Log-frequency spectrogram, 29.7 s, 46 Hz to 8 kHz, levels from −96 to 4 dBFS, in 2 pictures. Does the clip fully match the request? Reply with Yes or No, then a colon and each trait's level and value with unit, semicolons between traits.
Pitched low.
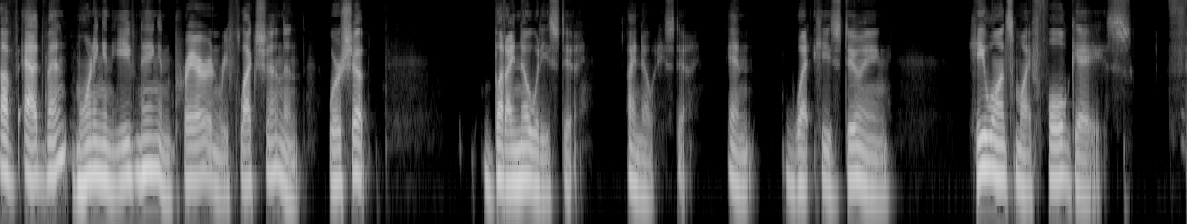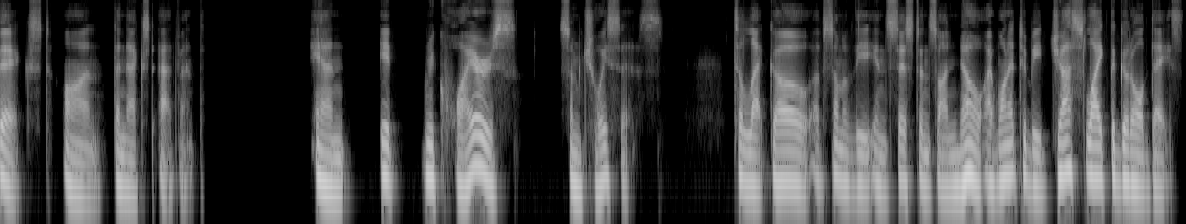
Yes: low, 125 Hz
